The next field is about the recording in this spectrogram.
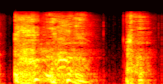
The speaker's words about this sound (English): We will say "you're sick" if you have a malady. You are coughing.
